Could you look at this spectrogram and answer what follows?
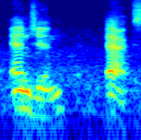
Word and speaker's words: nginx: fact that it is if you split it it's engine X so I kind of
